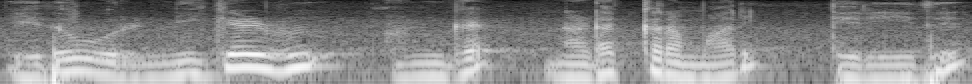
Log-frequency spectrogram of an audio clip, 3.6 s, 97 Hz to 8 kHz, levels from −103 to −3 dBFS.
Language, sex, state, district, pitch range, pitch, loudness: Tamil, female, Tamil Nadu, Namakkal, 140-190 Hz, 160 Hz, -17 LUFS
